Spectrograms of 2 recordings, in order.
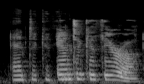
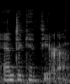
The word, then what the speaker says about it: Antikythera: Antikythera. Antikythera. Antikythera. Okay, so it was right, but like just had the emphasis on the wrong syllable. Antikythera. Antikythera.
